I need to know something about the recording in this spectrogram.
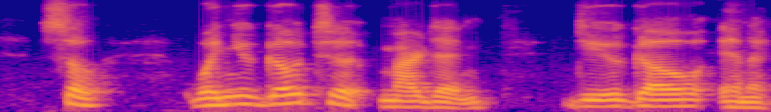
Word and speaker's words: Mardin: Now, at one time you told me you were going to, and I have to remember how to say it, Mardin or Marcin? Yes, Mardin.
